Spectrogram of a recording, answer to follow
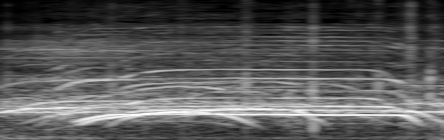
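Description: Crowd cheering: many overlapping voices shouting and holding long whoops, swelling in over the first half second and dropping away near the end.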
